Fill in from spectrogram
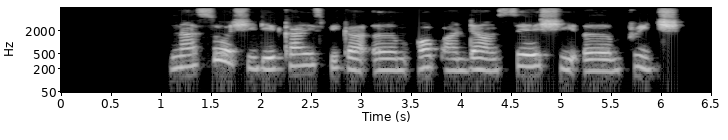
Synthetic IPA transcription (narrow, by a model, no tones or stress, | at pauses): nasoʃidekaɾispikaʔəm̩ɔpãndaʊ̃nseʃiʔəm̩pɾit͡ʃ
